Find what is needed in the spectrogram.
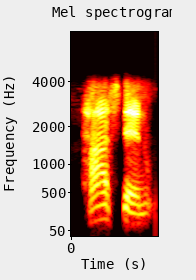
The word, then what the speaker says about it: Hostin: So according to Sunny Hostra or however her last Hostin. – Name is pronounced, Hostin,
